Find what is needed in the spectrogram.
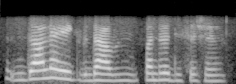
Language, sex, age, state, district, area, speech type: Goan Konkani, female, 18-30, Goa, Canacona, rural, conversation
